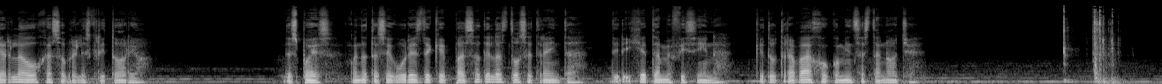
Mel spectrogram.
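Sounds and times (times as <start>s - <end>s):
speech: 0.0s - 1.6s, 2.8s - 9.4s
steady low hum: 0.0s - 11.6s
door shutting: 10.6s - 11.4s.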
